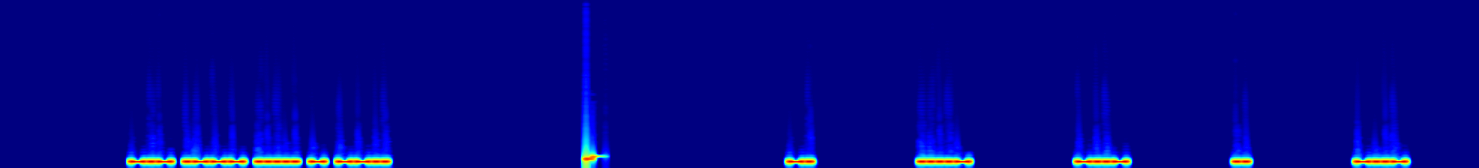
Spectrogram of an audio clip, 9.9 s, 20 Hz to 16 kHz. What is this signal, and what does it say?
Morse code, heard as a keyed tone, about 40 wpm, spaced as for 17 wpm, 700 Hz. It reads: KJ5TZ N4XIX
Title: USA Call Signs - 5 Characters - 8x Character Spacing - 40wpm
